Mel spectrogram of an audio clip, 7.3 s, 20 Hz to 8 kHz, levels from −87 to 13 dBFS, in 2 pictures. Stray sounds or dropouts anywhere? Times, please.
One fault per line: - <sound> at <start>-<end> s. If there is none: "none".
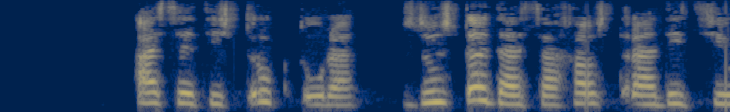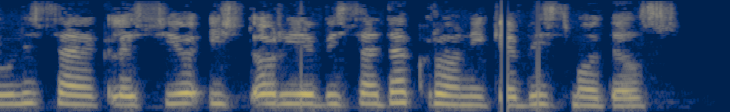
- dropout at 6.2-6.2 s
